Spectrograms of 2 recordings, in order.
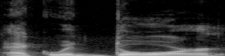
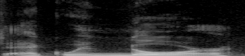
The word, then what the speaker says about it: Equinor: solar plant equinor ASA that is not Equador it is equinor has launched its 531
